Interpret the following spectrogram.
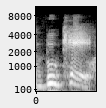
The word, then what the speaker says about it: bouquet: bouquet of flowers yeah bouquet bouquet the te at the end is silent you don't say the te a bouquet yeah any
